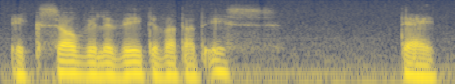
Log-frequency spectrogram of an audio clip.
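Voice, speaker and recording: A man voicing a calm, solemn male angel guarding a paradise garden, speaking slowly and with measure in an old radio play. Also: sits low, husky, heavily acted. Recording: dull old radio play recording with music.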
